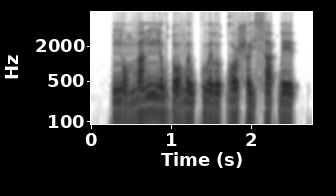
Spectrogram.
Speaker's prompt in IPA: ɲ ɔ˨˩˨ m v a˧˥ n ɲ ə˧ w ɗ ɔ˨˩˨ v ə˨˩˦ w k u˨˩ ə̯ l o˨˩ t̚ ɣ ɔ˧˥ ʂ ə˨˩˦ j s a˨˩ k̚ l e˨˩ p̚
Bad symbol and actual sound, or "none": none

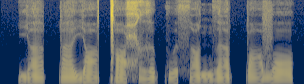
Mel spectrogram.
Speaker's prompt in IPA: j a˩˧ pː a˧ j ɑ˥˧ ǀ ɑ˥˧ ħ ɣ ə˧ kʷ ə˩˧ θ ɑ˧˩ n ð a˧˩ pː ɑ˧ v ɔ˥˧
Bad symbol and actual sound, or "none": none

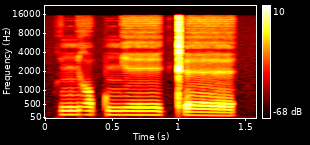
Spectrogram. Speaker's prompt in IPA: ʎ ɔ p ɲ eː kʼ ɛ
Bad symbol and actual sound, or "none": ʎ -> ɲ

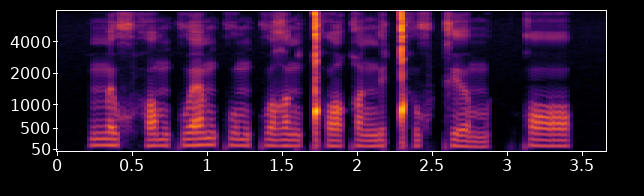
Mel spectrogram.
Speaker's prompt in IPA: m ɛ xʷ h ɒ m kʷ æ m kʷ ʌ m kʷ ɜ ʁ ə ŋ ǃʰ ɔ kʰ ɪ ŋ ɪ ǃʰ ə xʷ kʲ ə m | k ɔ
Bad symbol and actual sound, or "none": kʰ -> q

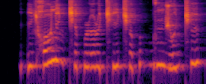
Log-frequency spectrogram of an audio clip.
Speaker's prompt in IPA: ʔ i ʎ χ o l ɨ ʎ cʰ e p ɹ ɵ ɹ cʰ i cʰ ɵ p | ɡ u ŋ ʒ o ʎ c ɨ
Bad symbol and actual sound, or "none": c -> cʰ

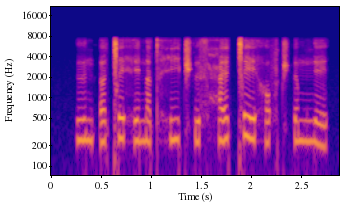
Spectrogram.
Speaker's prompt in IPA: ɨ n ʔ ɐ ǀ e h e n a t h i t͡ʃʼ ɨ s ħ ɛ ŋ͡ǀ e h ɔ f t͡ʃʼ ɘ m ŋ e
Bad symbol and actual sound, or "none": ŋ͡ǀ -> ǀ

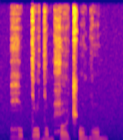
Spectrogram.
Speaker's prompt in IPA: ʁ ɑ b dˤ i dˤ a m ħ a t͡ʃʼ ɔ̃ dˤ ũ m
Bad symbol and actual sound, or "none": ɑ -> ɔ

